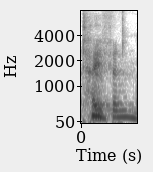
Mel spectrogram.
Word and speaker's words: Typhon: Typhoon was a famous Greek monster. – Isn't that Typhon, not Typhoon? – Typhon, sorry, yeah.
